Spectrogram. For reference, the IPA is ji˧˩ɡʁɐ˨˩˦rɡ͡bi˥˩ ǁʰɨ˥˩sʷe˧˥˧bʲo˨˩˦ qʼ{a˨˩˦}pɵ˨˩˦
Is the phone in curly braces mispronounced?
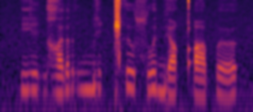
yes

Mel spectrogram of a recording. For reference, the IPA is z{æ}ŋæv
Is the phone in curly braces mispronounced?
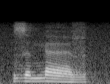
yes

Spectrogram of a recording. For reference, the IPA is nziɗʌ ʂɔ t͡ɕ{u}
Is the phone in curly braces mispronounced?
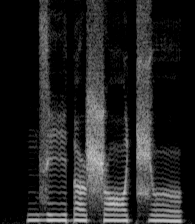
yes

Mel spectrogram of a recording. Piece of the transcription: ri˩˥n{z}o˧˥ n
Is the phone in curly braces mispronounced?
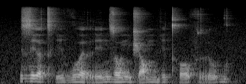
no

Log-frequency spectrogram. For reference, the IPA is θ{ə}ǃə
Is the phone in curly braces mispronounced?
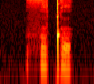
no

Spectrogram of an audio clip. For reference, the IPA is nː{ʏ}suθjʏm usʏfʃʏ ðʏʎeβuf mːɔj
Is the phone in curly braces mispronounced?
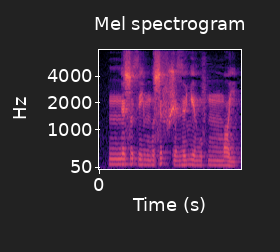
no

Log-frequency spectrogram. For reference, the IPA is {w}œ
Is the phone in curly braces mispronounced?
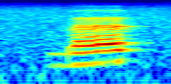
yes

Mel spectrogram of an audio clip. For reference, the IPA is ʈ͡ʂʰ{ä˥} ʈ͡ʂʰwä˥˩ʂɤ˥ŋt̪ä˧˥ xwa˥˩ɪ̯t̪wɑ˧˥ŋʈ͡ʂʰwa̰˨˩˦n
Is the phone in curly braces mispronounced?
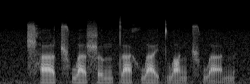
yes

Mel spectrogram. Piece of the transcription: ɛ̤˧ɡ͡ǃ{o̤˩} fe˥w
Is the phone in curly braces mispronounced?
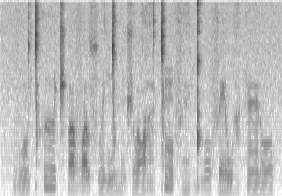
yes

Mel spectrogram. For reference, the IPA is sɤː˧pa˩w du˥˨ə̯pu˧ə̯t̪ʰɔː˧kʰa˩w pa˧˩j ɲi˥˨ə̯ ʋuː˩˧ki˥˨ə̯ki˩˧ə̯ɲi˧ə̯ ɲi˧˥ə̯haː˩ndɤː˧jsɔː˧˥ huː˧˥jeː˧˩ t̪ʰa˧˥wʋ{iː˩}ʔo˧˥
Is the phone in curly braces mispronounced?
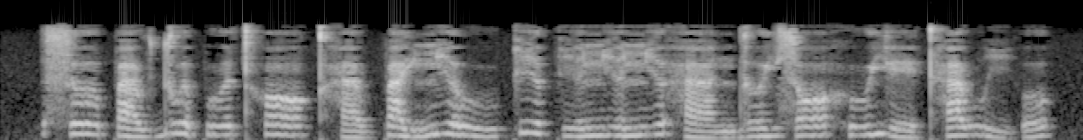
no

